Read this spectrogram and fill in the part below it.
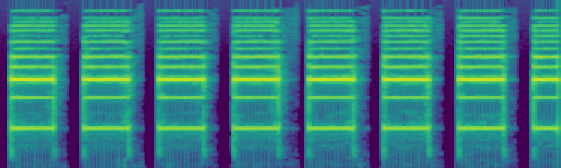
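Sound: alarm clock ringing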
